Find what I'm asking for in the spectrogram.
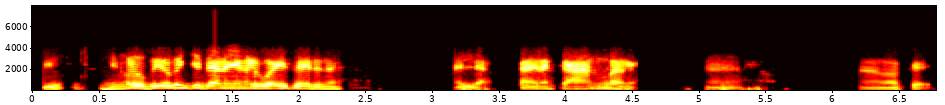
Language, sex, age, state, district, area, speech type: Malayalam, female, 45-60, Kerala, Pathanamthitta, rural, conversation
